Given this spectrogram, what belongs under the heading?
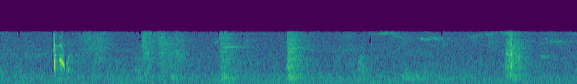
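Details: Hiccups: brief, soft, sudden catching sounds repeating every second or so in a quiet room.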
